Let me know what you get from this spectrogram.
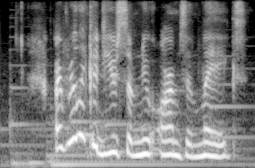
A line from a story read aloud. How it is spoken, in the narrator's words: the robot chuckled at her own bad joke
